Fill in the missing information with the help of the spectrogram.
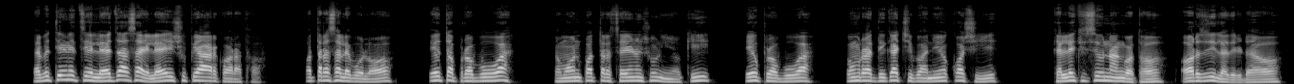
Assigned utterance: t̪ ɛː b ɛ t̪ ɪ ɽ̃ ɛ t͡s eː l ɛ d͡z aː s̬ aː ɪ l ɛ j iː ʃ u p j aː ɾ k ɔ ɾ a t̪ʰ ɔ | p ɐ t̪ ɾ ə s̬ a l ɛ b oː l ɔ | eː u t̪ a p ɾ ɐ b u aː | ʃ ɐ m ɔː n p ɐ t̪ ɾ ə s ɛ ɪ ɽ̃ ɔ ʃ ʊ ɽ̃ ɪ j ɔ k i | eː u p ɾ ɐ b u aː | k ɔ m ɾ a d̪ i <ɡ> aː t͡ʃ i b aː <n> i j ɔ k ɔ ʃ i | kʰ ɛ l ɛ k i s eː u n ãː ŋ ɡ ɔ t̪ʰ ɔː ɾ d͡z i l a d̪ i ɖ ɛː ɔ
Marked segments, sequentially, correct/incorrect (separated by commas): correct, correct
